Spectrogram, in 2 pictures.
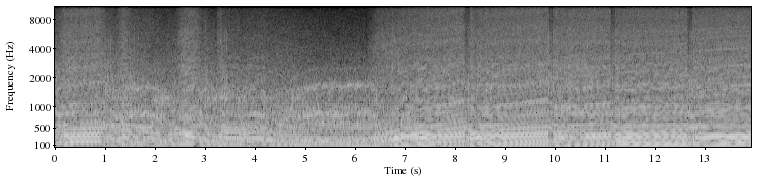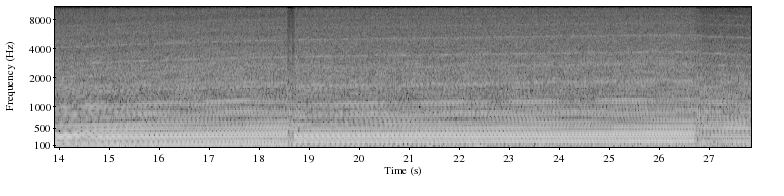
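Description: A racing car engine roars loudly, rising and falling in pitch as the gears shift.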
